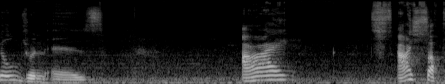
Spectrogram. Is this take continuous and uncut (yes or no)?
yes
